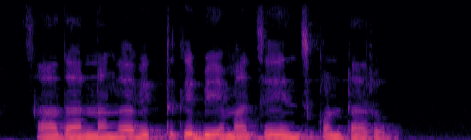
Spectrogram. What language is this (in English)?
Telugu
